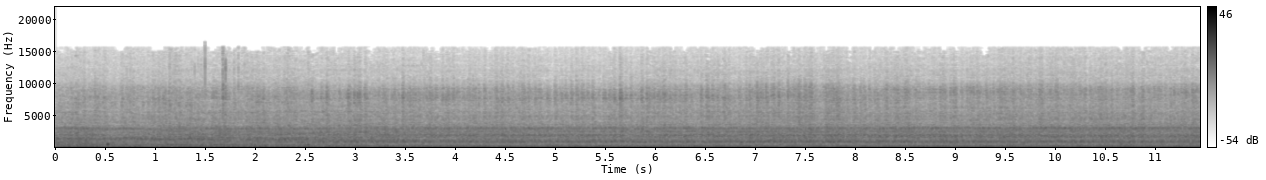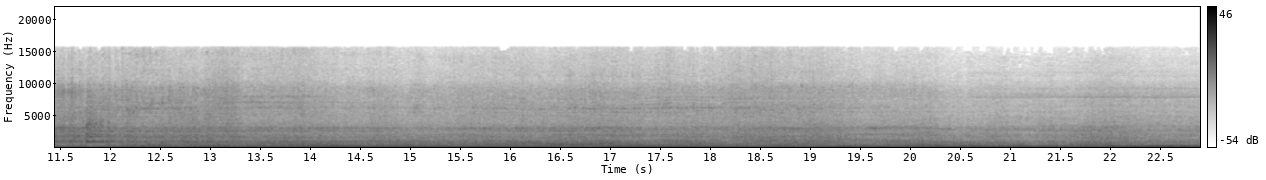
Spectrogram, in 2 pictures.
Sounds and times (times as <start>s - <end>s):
Lawn mower: 0.0s - 22.9s
Vehicle: 0.0s - 22.9s.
